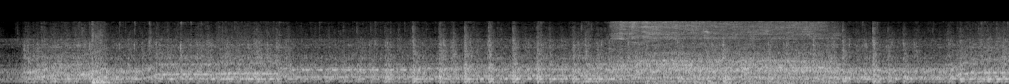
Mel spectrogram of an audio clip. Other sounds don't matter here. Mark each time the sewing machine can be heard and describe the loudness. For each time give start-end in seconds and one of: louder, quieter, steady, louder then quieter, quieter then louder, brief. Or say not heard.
0.0-10.0 steady.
